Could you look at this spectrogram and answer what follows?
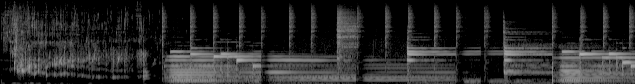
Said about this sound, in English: Pour the coffee! Pour the coffee.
